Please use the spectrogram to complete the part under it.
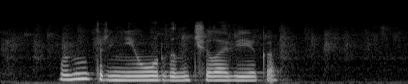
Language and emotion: Russian, sad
